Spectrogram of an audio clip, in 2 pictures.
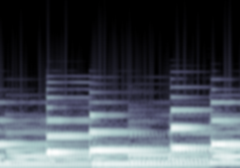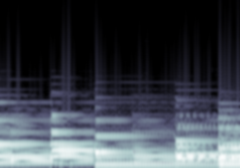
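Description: Background piano music: slow chords struck about once every half second to second, each fading away before the next.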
